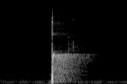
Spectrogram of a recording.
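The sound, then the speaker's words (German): A single sharp cork pop from a whisky bottle, fairly loud, with a short hollow ringing tail that fades within half a second over a faint low background hum. “wegen dem Korken, ich bin ein bisschen vorsichtig, dass da hier nichts schief geht.”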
